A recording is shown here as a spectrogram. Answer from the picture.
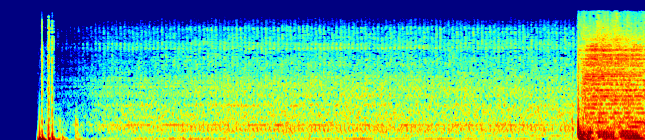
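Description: A sharp click, then a steady, fast mechanical rattle of a small machine running evenly for about five seconds; music comes in loudly just before the end.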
